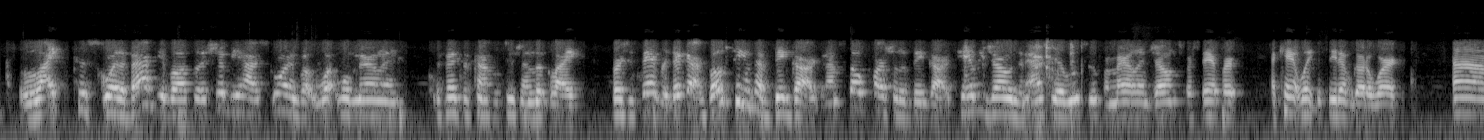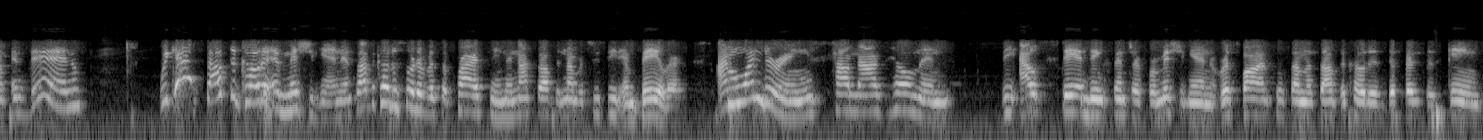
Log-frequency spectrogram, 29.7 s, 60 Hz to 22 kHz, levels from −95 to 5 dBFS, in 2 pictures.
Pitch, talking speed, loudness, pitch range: 175 Hz, 200 wpm, -26 LUFS, 155-230 Hz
